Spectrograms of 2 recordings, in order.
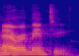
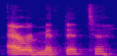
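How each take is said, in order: First: The name ends with an 'ee' vowel sound. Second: The name ends with an 'uh' vowel sound. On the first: "They call it Minty. There you go" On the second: "Am I saying that right?"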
